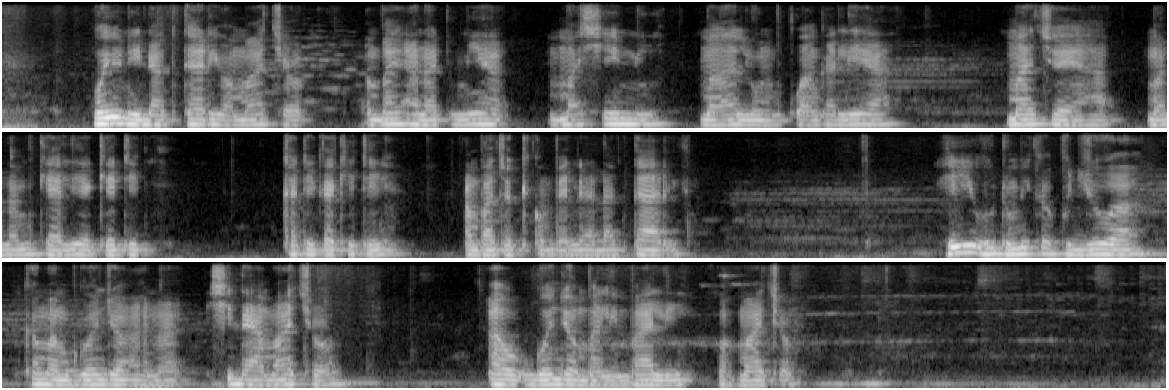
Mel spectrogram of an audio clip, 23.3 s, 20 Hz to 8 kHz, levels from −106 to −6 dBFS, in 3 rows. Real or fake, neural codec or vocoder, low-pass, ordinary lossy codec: real; none; 7.2 kHz; Opus, 64 kbps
